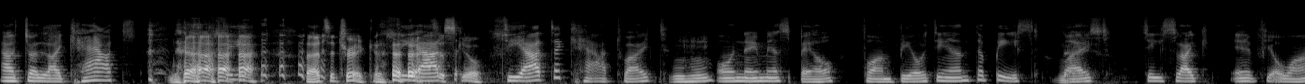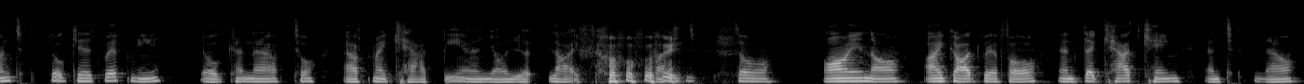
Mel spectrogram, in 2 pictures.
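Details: Dysarthria in a 32-year-old man with cerebral palsy, which he says affects his speech coordination and walking.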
